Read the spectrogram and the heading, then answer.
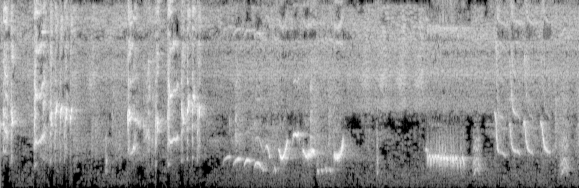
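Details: White-rumped shama from Indonesia sings a loud, melodious, varied medley of clear rising and falling whistles, sharp clicks and a brief buzzy rattle, delivered in quick, changing phrases.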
